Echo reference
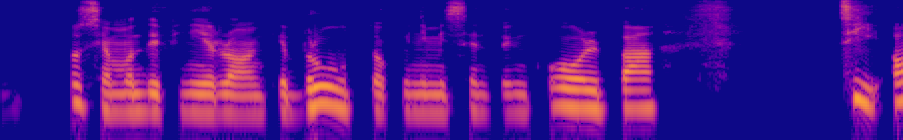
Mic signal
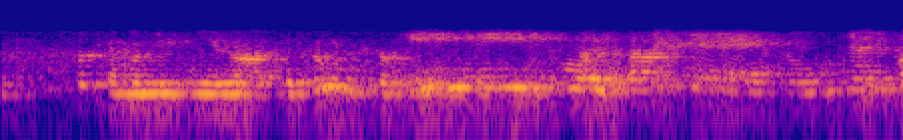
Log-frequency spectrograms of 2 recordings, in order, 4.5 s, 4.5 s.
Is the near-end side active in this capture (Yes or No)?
Yes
